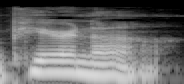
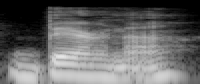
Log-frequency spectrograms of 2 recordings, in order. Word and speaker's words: Pirna: Daily Bread he said I am from pirna he pronounced it Berna speaking and around Saxon dialect and I tell you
